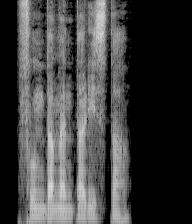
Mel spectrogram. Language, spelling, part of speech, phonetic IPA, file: Polish, fundamentalista, noun, [ˌfũndãmɛ̃ntaˈlʲista], Pl-fundamentalista.ogg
